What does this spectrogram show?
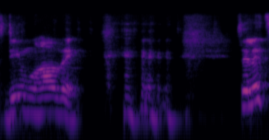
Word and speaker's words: Moivre: The pronunciation is Moivre. It's a French word.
